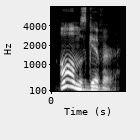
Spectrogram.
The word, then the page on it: almsgiver: British English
